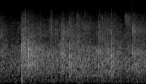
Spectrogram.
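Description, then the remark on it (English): A crowd applauds steadily, dense overlapping claps forming a continuous wash of sound at moderate volume, with no voices standing out. “You know who they're clapping for.”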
